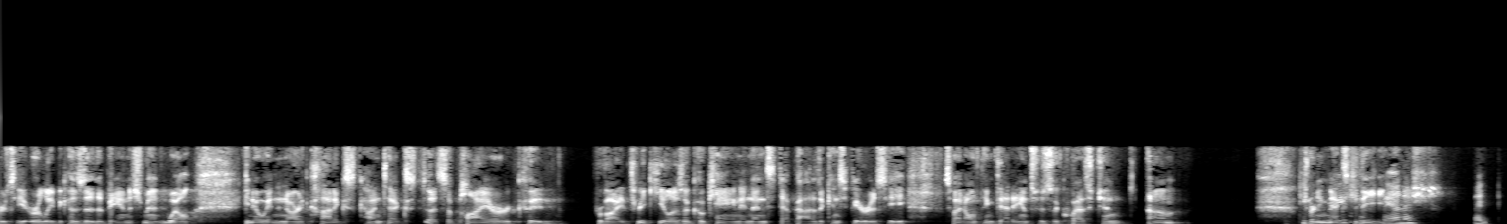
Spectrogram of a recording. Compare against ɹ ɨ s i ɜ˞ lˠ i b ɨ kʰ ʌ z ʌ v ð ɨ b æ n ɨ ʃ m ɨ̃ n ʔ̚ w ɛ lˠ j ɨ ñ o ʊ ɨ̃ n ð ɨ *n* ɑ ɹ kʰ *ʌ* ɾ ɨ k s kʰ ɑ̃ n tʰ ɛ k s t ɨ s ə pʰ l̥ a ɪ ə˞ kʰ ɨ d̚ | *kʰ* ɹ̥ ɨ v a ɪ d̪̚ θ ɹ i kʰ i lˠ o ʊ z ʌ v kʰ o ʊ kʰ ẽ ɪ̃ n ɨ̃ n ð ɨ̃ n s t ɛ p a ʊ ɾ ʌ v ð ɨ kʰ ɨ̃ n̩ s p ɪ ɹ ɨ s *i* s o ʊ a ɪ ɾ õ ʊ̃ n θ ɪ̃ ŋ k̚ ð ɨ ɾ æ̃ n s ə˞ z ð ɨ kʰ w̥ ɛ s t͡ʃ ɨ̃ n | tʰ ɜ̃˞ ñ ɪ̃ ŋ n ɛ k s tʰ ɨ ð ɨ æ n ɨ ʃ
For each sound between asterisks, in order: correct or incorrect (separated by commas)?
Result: correct, incorrect, incorrect, correct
